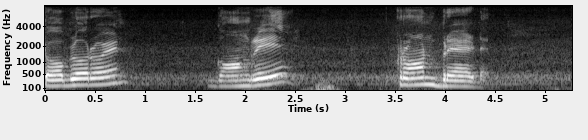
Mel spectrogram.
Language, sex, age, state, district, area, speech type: Telugu, male, 18-30, Andhra Pradesh, Sri Satya Sai, urban, spontaneous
